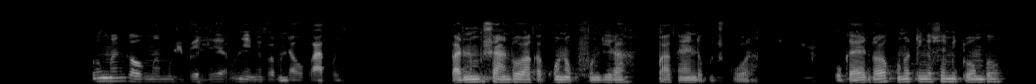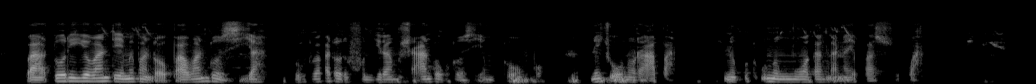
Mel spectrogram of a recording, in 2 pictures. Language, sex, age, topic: Ndau, female, 36-49, health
